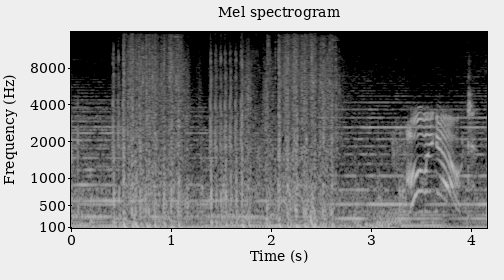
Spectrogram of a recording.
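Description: Rapid bursts of gunfire from units in the real-time strategy game Tempest Rising, loud and dense over the first half, with a game soundtrack running beneath and a rising electronic sweep near the end.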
